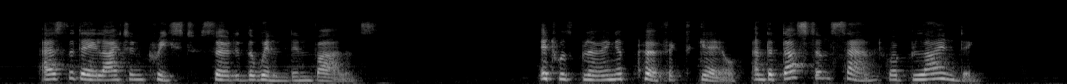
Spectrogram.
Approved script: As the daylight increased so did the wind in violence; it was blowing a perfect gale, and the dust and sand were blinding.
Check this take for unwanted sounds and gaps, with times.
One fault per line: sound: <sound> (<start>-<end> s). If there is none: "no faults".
no faults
